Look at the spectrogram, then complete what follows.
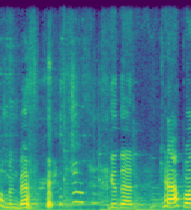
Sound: giggles

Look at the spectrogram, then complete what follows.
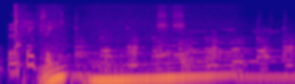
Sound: horn honks

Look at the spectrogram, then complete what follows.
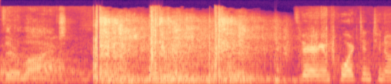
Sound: cannons firing

